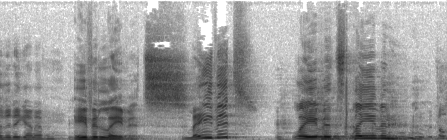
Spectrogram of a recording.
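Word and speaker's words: Eyjafjallajökull: So what we have here is a glacier in Iceland, pronounced Eyvindarlaxvits. It took me a long time to... Say that again, Evan. Eyvindarlaxvits.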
